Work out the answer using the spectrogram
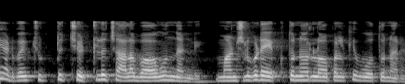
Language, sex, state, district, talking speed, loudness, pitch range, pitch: Telugu, female, Telangana, Hyderabad, 120 wpm, -17 LUFS, 175-200 Hz, 185 Hz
